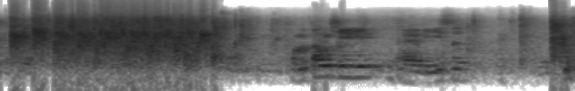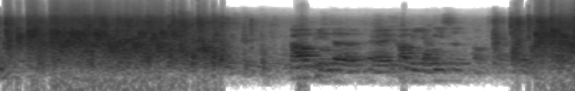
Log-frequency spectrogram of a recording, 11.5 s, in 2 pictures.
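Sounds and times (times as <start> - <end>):
warm applause at a doctors' association meeting: 0.0 - 2.7, 5.5 - 8.4, 10.7 - 11.4
speech: 3.2 - 4.8, 8.7 - 11.2.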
